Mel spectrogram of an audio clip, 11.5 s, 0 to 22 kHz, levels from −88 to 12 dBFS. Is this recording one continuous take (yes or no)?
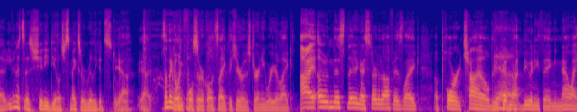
no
